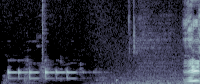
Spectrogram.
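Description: Car's electronic chime: a quick run of short beeps at two steady pitches for about a second. Then road and tyre noise rises inside the moving car.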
